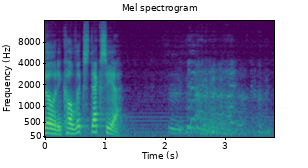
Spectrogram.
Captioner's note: laughs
